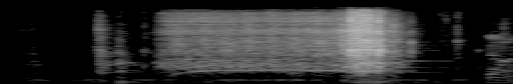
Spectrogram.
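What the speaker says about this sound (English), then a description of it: "Let's take these normal size screws again and get them back in." An electric screwdriver drives screws back into the metal shield of a Nintendo NES console, with a steady whirring buzz lasting about a second that rises into a louder, strained burst before stopping, close to the microphone.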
